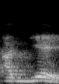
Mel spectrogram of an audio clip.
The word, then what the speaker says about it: अज्ञेय: इसका हिंदी में सही उच्चारण है अज्ञेय, ठीक ठीक है सर ठीक अज्ञेय बोलते हैं है।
